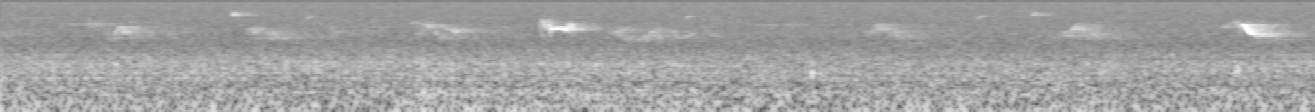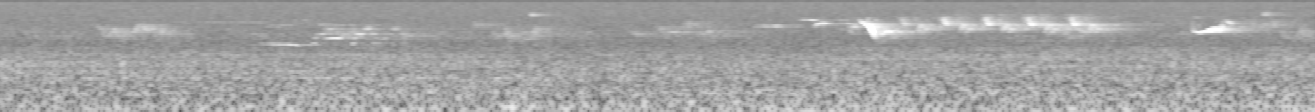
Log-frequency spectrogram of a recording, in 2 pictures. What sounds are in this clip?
Blue-headed Vireo, Red-eyed Vireo, Black-throated Green Warbler, Hermit Thrush, Ovenbird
